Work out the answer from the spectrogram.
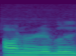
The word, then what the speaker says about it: honorable: হ্যাঁ, অবশ্যই an honorable হয়েছে কারণ এখানে এখানে এইচ এর উচ্চারণ এইচ এর মতো হয়নি, এ কারণে অনারেবলের পূর্বে অ্যান ব্যবহৃত হয়েছে।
